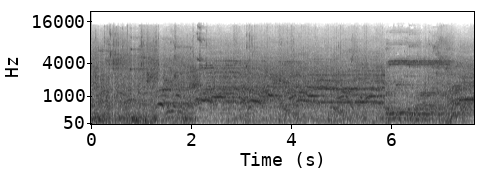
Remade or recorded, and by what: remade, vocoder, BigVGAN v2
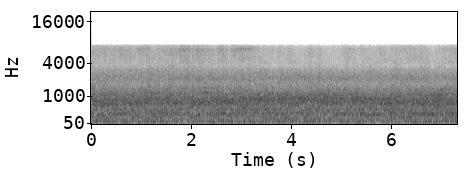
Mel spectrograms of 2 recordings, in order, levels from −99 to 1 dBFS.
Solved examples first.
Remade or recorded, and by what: recorded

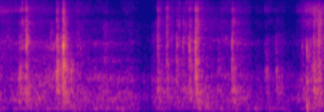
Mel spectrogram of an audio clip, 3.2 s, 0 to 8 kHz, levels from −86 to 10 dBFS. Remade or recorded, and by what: recorded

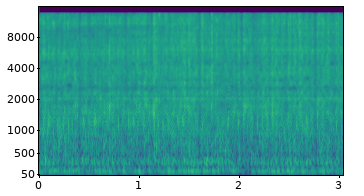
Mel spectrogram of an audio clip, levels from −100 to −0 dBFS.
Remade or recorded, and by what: remade, vocoder, Vocos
